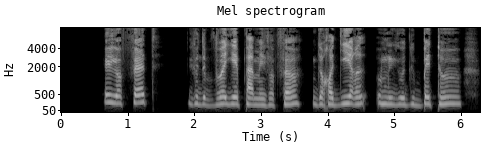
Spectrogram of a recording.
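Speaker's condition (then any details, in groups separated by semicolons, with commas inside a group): Profound congenital deafness; accent from deafness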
